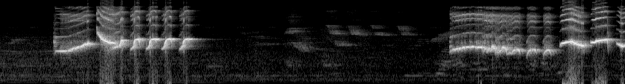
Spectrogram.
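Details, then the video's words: Vigorous song of an orange-headed thrush, played to train and stimulate caged birds: a rising whistle leading into a fast repeated series of bright notes, a pause with faint sounds, then a long rich whistled and rolling phrase. "MASTERAN & PANCINGAN ANIS MERAH GACOR INI ATASI BURUNG MACET BUNYI"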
